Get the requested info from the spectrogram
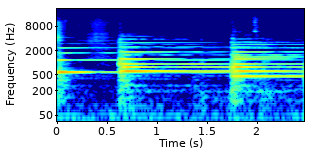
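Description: Piano played with the right hand alone: three chords struck one after another, at the start, just over half a second in and near the end, each left to ring. The hand is moving through chord positions on the black keys, the inversion technique the etude practises.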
